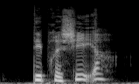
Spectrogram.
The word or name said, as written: depreciere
